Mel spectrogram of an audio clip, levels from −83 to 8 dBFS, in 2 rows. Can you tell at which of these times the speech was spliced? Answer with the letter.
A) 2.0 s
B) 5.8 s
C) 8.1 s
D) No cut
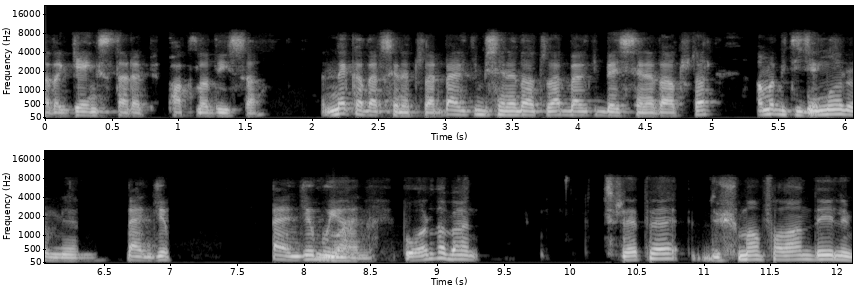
A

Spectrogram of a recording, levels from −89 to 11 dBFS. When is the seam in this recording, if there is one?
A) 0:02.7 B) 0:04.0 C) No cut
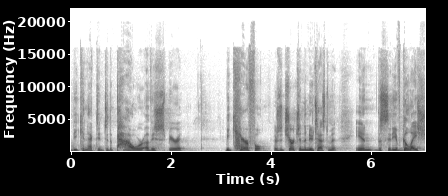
B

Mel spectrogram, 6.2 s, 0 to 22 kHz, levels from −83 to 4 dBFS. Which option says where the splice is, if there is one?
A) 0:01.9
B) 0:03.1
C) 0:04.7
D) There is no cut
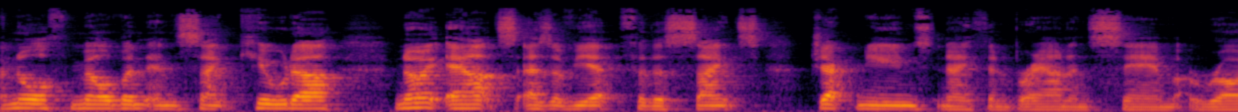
C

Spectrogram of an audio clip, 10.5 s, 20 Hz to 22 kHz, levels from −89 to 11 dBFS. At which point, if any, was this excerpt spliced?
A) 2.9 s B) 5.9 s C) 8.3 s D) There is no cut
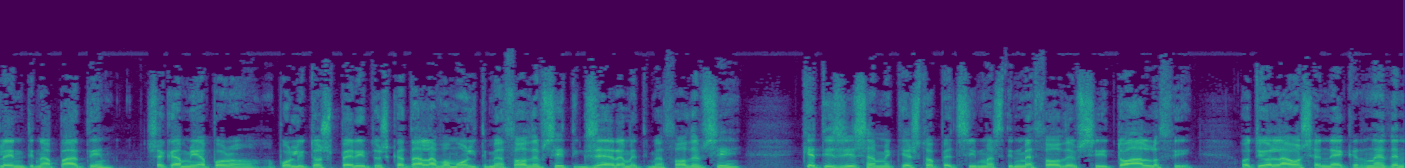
D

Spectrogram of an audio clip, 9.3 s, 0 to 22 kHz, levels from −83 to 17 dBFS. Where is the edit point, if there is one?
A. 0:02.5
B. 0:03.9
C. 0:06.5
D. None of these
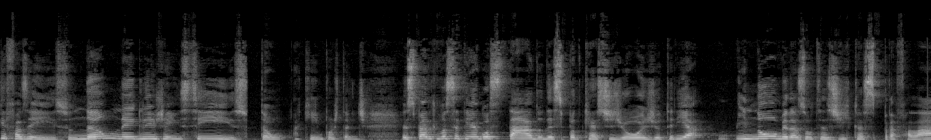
A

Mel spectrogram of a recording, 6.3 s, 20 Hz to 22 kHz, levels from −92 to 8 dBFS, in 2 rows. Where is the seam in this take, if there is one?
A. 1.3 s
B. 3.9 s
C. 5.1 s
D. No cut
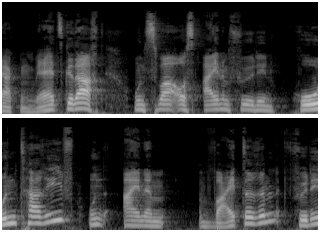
B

